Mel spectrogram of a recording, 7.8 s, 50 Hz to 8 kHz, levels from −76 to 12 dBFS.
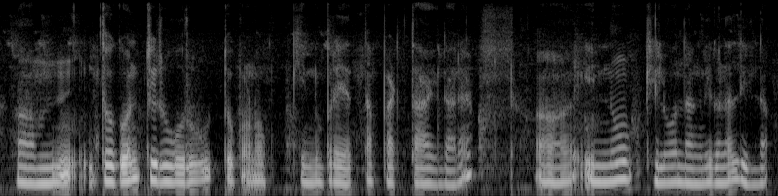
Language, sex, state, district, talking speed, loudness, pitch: Kannada, female, Karnataka, Dharwad, 70 wpm, -20 LUFS, 185 Hz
